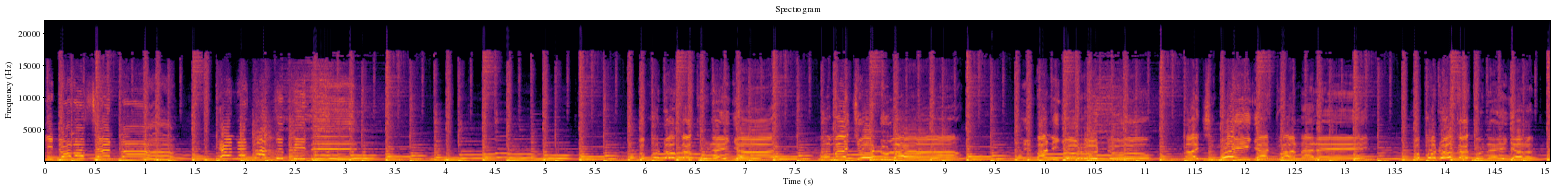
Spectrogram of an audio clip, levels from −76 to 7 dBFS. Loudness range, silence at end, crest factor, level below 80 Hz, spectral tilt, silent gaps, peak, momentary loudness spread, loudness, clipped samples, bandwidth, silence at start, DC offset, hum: 2 LU; 0 s; 10 dB; -16 dBFS; -4.5 dB/octave; none; 0 dBFS; 5 LU; -9 LUFS; 0.2%; 18 kHz; 0 s; 3%; none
